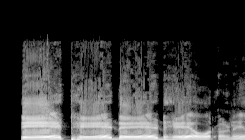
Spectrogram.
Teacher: जिनकी आवाज मुख के मूर्धा भाग से निकलती है वो मूर्धा भाग होता है उसे मूर्धन्य कहते हैं।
